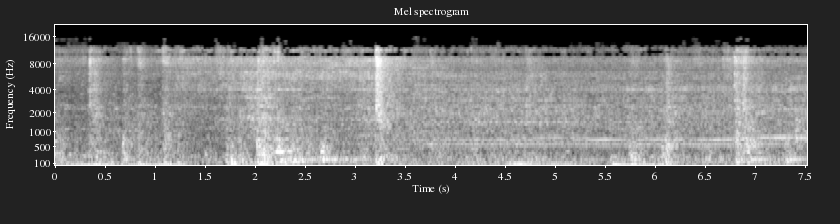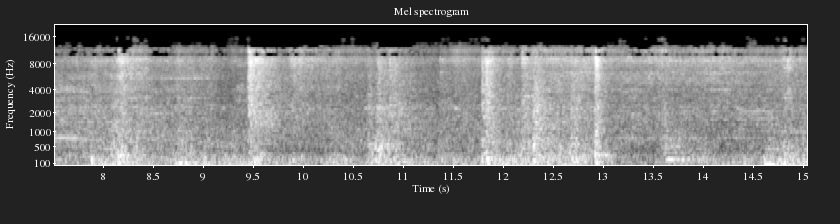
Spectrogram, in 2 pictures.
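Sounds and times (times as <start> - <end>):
logs knocking on rollers: 0.0 - 9.8, 10.5 - 15.0
debarking machine running: 0.0 - 11.8.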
